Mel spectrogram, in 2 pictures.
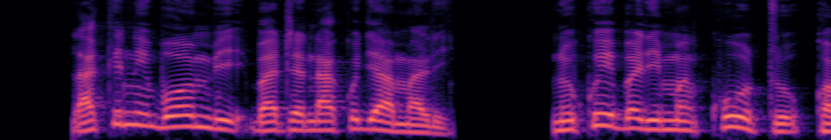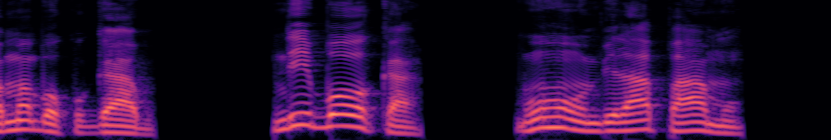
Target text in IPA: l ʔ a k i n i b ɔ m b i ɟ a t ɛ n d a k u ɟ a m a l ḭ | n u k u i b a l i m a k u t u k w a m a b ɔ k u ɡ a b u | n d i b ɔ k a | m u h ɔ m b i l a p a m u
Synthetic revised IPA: l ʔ a k i n i b ɔ m b i b a t ɛ n d a k u ɟ a m a l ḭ | n u k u i b a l i m a k u t u k w a m a b ɔ k u ɡ a b u | n d i b ɔ k a | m u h ɔ m b i l a p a m u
